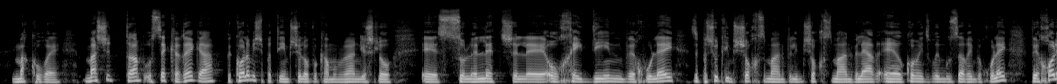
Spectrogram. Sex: male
